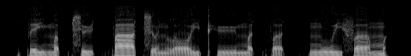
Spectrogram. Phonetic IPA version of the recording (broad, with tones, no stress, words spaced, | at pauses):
pe˧jmɐ˧p̚ syː˧t̚paː˧ t͡sɵ˨˩nlɔː˨˥j pʰyː˨mɐ˨t̚fɐ˨t̚ | n̪uː˨jfɐ˨˥m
